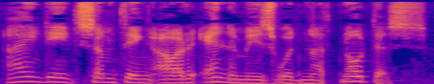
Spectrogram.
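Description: A man voicing a weary, solemn fantasy sorcerer in an audiobook, earnest and deliberate, with a creak in the voice. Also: on the high side, soft background music, pitched above the performer's own voice. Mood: dry, measured. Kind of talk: fantasy audiobook character dialogue.

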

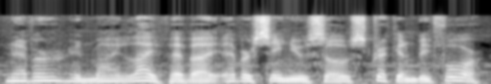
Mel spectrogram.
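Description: A man's voice: medium pitch, moderate pace, faint music behind, voice pushed up, natural voice. A man voicing a tender, concerned adult woman, a wizard's wife, in a fantasy audiobook.

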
